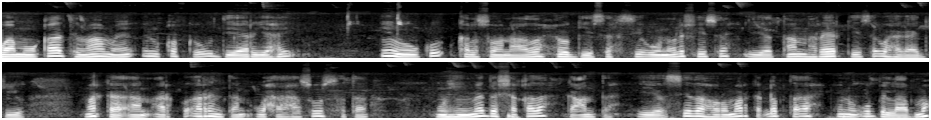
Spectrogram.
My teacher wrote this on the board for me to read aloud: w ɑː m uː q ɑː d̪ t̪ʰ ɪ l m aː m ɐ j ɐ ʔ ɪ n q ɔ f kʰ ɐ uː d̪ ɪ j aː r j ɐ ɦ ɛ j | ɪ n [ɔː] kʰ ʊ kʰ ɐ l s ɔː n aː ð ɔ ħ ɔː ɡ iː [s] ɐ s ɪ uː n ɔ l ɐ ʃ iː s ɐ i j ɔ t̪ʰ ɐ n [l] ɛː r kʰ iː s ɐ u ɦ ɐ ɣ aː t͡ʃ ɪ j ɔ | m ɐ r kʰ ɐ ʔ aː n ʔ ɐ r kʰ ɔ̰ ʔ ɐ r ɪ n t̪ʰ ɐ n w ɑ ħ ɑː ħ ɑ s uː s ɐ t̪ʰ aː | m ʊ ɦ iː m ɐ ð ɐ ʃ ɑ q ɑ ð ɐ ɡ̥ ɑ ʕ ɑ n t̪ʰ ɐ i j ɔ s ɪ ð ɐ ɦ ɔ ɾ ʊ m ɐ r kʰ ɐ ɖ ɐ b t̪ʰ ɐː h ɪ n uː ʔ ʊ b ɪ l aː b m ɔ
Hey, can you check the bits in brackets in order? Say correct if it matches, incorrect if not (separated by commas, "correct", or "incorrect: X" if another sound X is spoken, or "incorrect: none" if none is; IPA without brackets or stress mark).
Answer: incorrect: uː, correct, incorrect: r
